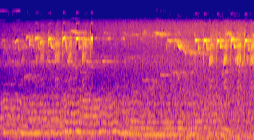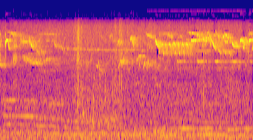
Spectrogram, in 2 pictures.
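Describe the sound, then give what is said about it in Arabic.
A sparrow chirps in repeated high, bright twitters. The chirps run steadily and fairly loud through the whole stretch, over a continuous tonal background. “عصفور ايش هذا؟ قلت لك عصفور.”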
